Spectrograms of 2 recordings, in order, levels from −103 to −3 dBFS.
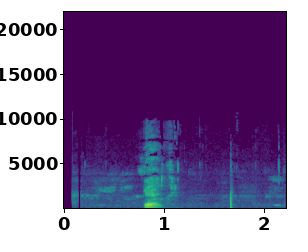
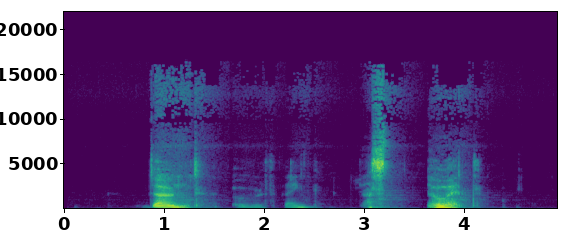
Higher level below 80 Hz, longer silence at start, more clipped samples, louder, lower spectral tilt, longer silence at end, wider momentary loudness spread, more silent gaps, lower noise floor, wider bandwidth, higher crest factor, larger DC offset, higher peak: second, -70 dBFS vs -48 dBFS; about the same, 0.8 s vs 0.85 s; neither; second, -32 LUFS vs -22 LUFS; about the same, -5.5 dB/octave vs -5.5 dB/octave; second, 0.05 s vs 0.95 s; about the same, 25 LU vs 25 LU; neither; second, -57 dBFS vs -86 dBFS; second, 10 kHz vs 16 kHz; about the same, 24 dB vs 22 dB; neither; second, -10 dBFS vs -6 dBFS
